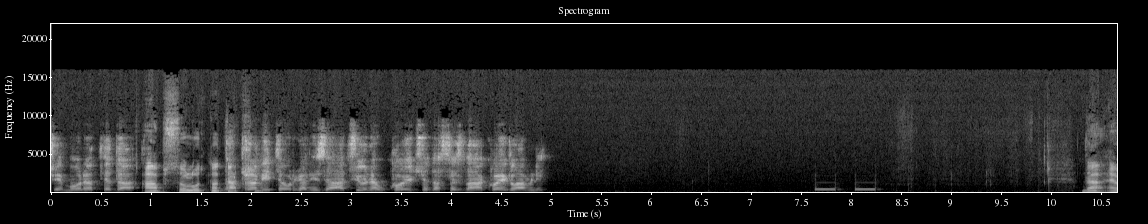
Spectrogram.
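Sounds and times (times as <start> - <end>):
speech: 0.0 - 5.0, 10.3 - 10.6
electronic telephone tones from an incoming call signal: 7.6 - 8.3.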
